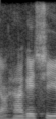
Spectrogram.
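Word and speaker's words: 激しい: Chữ khích này đọc là gì nhỉ? Hageshi đúng không?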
